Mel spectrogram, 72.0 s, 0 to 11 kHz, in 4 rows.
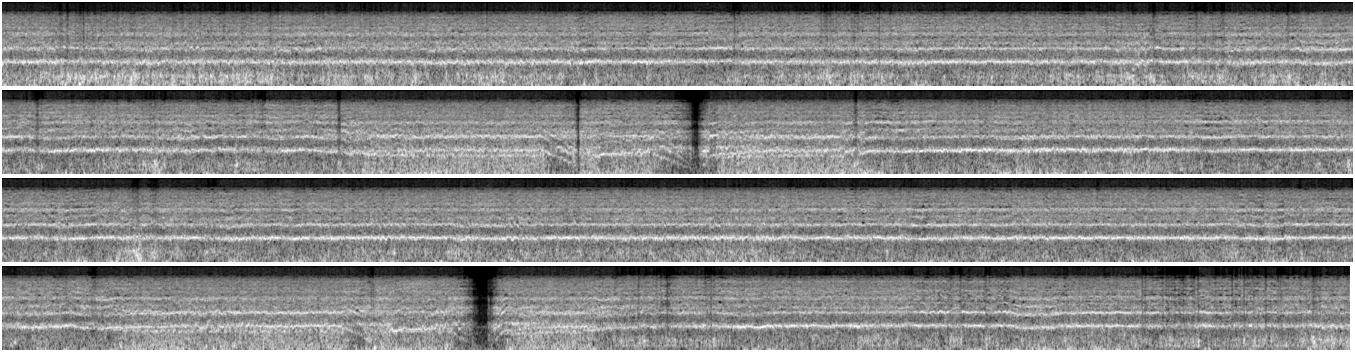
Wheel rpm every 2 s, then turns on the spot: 240, 230, 220, 230, 230, 240, 230, 230, 220, 230, 230, 200, 170, 100, 180, 220, 230, 230, 230, 230, 230, 230, 230, 240, 230, 230, 230, 220, 200, 150, 120, 210, 230, 230, 230, 230.
none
